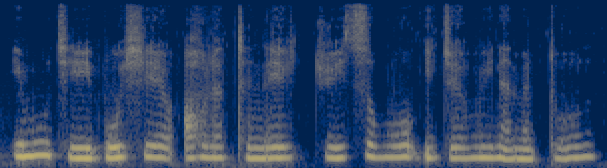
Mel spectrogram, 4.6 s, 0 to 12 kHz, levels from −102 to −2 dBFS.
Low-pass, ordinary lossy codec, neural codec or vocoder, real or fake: 10.8 kHz; none; codec, 16 kHz in and 24 kHz out, 0.4 kbps, LongCat-Audio-Codec, fine tuned four codebook decoder; fake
